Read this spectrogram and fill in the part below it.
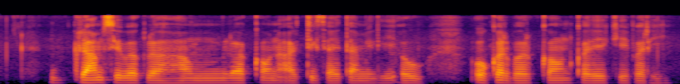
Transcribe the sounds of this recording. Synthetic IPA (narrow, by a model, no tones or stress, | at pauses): ɡɾaːmseːʋəkləɦəmlakɔːna̰ːɾt̪ʰɪkd͡ʒaːjt̪amɪliə | oːkəɾbəɾkɔːnkəɾekepəɾi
